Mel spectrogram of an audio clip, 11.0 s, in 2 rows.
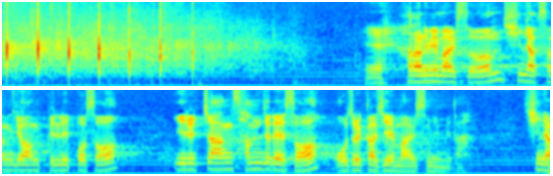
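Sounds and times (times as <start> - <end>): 
audience clapping in unison: 0.0 - 2.9
speech: 3.7 - 10.2, 10.8 - 10.9.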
